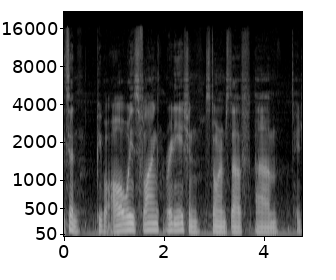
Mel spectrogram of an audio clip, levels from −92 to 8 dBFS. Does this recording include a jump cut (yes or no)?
yes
